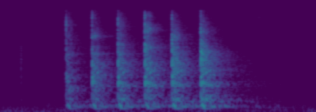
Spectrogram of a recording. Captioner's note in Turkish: Çekiç sesi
